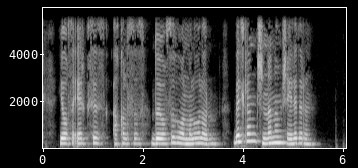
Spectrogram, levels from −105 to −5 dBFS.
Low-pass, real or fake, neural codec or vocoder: 5.4 kHz; real; none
